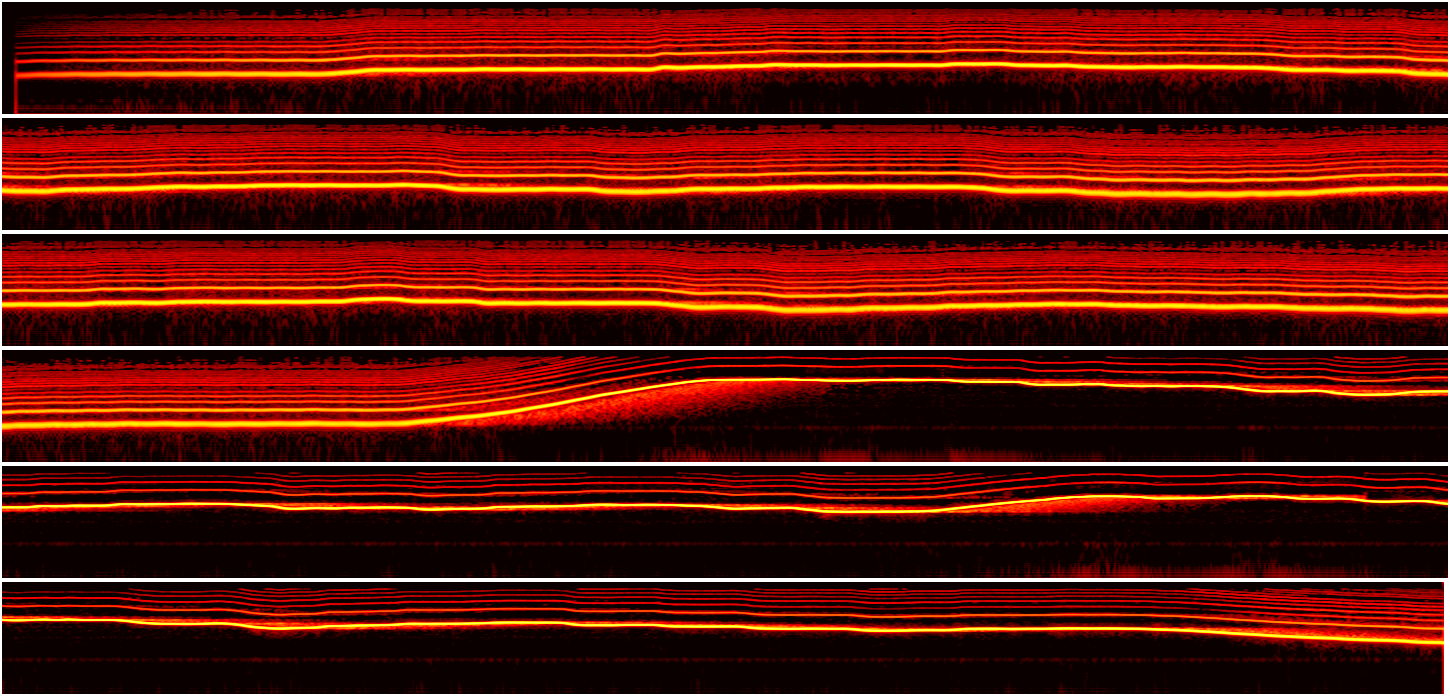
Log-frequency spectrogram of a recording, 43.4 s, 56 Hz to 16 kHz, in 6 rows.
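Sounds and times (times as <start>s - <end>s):
theremin in upper register: 0.1s - 43.3s.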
